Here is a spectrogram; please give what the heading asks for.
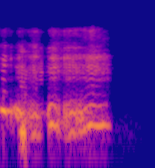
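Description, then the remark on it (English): A person imitates an infant's raspy, labored breathing as he struggles to breathe: two strained, rough breaths, a short one and then a longer drawn-out one, before cutting to silence. “And she heard him struggling to breathe, like that raspy.”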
